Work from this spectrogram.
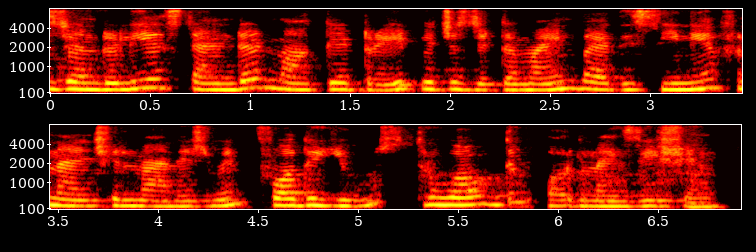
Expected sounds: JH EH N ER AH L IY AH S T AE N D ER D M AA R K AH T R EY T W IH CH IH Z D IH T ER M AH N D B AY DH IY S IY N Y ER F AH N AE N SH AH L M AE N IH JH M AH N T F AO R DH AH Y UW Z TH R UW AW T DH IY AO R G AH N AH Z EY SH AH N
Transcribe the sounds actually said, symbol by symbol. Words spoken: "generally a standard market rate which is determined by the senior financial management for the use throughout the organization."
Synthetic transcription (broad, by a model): JH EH N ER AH L IY AH S T AE N D ER D M AA R K AH T R EY T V IH CH IH Z D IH T ER M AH N D B AY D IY S IY N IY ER F AH N AE N SH AH L M AE N IH JH M AH N T F AO R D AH Y UW Z T R UW AW T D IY AO R G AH N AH Z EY SH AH N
